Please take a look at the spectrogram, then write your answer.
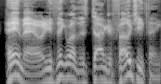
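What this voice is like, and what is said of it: Stoner-like impression of another person. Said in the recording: “So now I'm a stoner.”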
